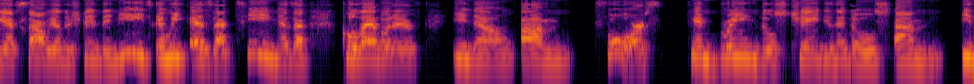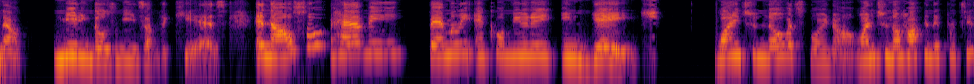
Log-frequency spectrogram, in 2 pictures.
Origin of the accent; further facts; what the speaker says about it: Brazil; English is a second language; moved away as an adult; now in United States; I am from Brazil. I'm originally from Brazil. I came as an international student. I received a scholarship to attend college in the U.S.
